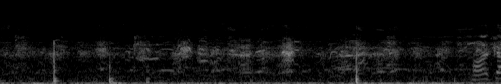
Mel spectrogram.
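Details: Sled huskies resting during a break on a husky safari in Lapland, Finland, raise an overlapping chorus of wavering, yelping howls, with several sharp knocks over the noisy background.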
